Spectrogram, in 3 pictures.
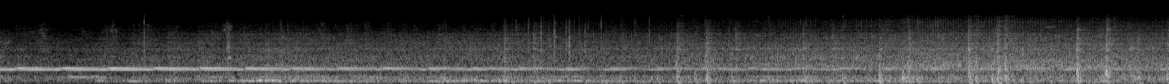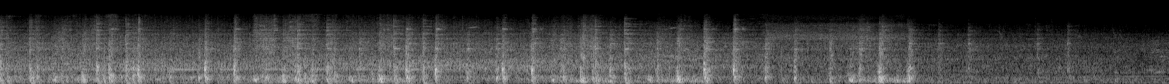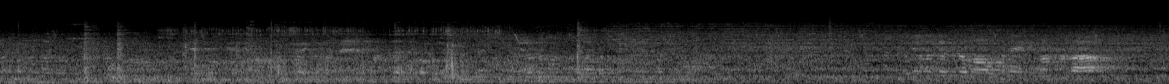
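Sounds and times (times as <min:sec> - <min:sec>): train wheels clattering over rail joints: 0:05.1 - 0:22.6.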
